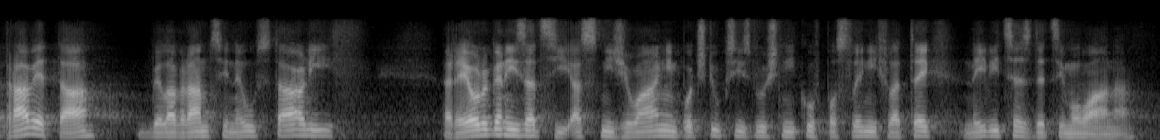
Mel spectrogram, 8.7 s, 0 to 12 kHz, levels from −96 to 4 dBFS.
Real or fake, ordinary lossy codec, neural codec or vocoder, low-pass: fake; MP3, 48 kbps; codec, 16 kHz, 0.3 kbps, FocalCodec; 7.2 kHz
